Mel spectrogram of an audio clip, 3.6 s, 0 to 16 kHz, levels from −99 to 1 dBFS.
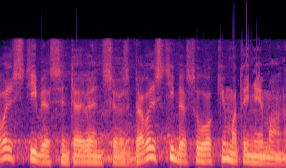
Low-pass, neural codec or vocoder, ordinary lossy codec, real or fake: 7.2 kHz; none; AAC, 48 kbps; real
